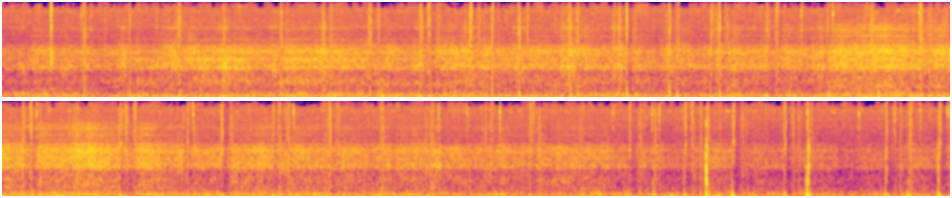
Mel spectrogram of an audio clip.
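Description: Horse galloping on turf cross-country, its hoofbeats drumming steadily, heard from the rider's helmet camera with wind rumbling over the microphone.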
